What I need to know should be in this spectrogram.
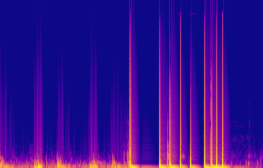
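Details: Low muffled thumps, then a run of sharp, loud beats with brief gaps: normal heart sounds on auscultation with the patient in the left lateral decubitus position; no abnormality noted.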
